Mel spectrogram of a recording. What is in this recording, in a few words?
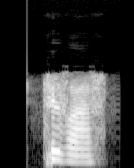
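EMS Dispatch, p25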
